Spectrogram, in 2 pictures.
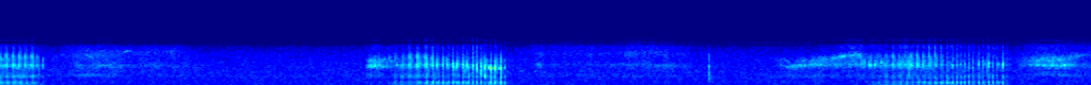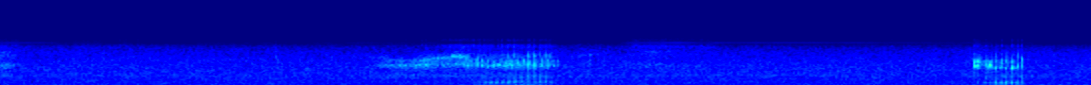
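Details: Bentley the dog asleep indoors after a rough day, snoring in rough, rattling bursts of one to two seconds, spaced several seconds apart, with quieter breaths between them.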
